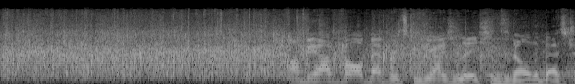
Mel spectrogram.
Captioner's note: applause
